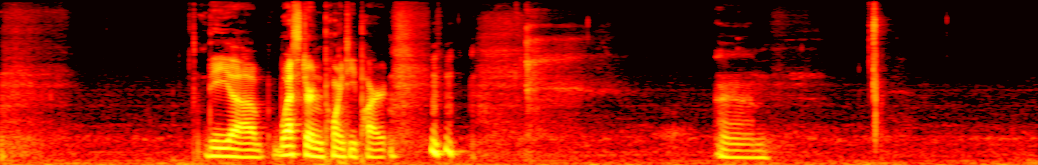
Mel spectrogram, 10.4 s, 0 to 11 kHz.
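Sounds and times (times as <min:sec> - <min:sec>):
faint breaths: 0:00.0 - 0:01.0, 0:04.0 - 0:09.2
speech: 0:02.1 - 0:04.9, 0:07.2 - 0:07.8
voiced yawn: 0:07.2 - 0:07.8
small clicks: 0:08.6 - 0:09.6.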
